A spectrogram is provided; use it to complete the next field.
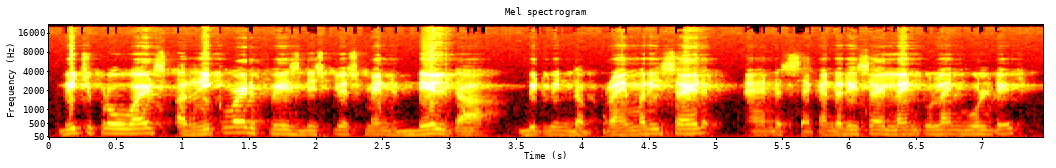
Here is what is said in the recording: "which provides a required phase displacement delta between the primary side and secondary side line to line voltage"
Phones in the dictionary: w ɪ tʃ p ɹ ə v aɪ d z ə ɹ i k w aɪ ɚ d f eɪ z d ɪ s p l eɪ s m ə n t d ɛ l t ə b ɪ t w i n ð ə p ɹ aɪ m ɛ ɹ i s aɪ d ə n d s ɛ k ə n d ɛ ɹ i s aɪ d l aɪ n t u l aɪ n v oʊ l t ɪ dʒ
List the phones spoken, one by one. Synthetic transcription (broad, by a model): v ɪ tʃ p ɹ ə v aɪ d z ə ɹ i k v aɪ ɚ d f eɪ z d ɪ s p l eɪ s m ə n t d ɛ l t ə b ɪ t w i n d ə p ɹ aɪ m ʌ ɹ i s aɪ d ə n d s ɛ k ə n d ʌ ɹ i s aɪ d l aɪ n t u l aɪ n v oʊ l t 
